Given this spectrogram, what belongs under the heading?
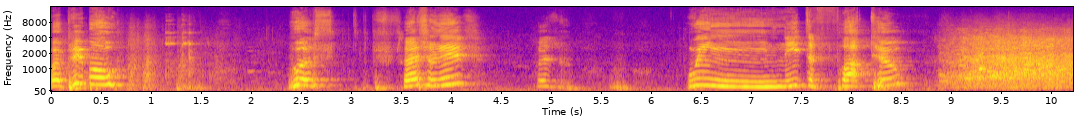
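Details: Adult male stand-up comedian who says he has a stutter that does not occur when he whispers, describing whisper, stutter and robot speaking modes; stuttering.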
